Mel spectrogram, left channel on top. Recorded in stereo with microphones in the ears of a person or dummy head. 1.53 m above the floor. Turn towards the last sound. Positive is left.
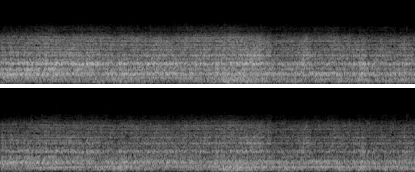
turn(degrees=30)  # may be behind; listen again after turning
